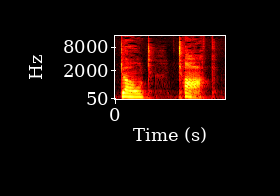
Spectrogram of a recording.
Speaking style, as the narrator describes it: he spoke sternly

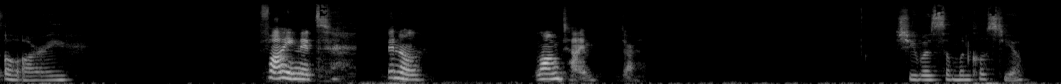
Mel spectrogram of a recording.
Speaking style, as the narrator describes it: Gris lets out a sigh, and just says

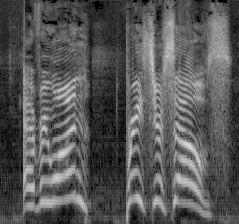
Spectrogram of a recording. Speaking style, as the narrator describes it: she yells to her crew

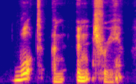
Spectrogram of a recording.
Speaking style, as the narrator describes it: said Larry bitterly

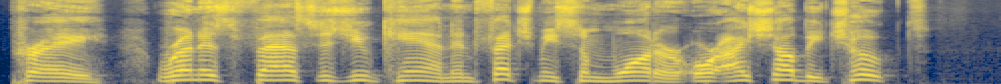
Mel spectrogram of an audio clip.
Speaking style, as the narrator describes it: Then she was in a great fright, and cried out to Chanticleer

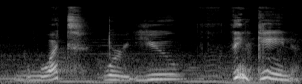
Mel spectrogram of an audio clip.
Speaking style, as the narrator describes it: She snarls

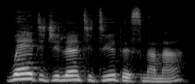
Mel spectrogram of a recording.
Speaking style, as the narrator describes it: asked Olutle

